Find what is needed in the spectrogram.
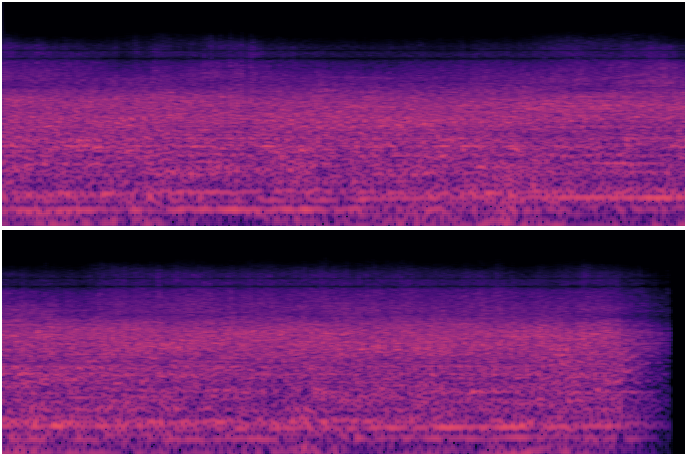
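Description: Diesel engines of Tata Prima race trucks running hard as a group of trucks races round a circuit: a loud, steady engine din whose engine notes shift up and down as the trucks accelerate and pass.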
